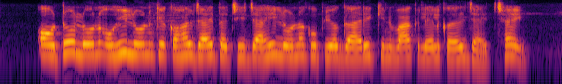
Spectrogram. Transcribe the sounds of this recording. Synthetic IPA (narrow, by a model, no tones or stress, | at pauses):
ɔːʈoloːnoːɦiloːnkekəɦəld͡ʒaːjt̪ət͡ʃʰid͡ʒaːɦiloːnəkupjoːɡːaːɾikɪnʋakleːlkəɾəld͡ʒaːjt̪̚t͡ʃʰəj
